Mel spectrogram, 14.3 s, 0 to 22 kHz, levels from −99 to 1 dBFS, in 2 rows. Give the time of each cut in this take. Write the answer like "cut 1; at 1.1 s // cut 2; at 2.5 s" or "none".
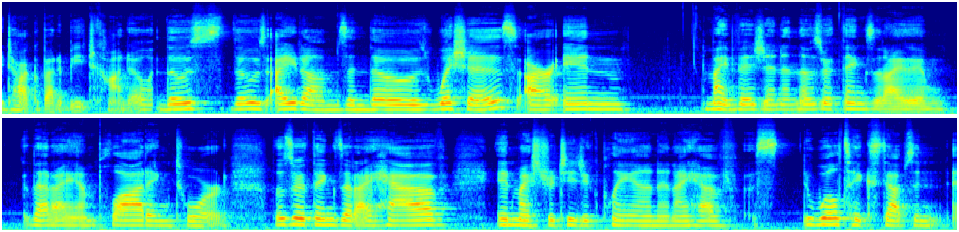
cut 1; at 1.1 s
